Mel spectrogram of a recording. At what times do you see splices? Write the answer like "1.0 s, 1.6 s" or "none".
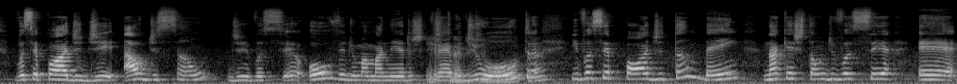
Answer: none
